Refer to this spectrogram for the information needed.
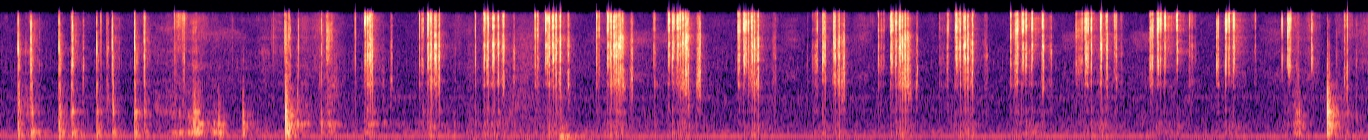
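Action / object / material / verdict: tap / rubber-gripped flashlight / rubber, plastic / none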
